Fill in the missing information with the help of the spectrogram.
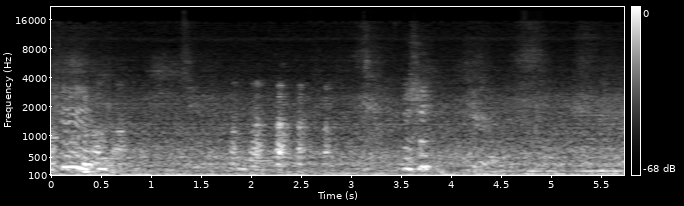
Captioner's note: audience laughing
